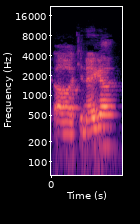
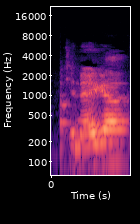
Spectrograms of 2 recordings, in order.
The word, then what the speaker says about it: Kanega: It's Noah Kanega. You say it Kanega. Kanega. Like that. What do you mean by that? See, that's the key. It's Kanega. There you go.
